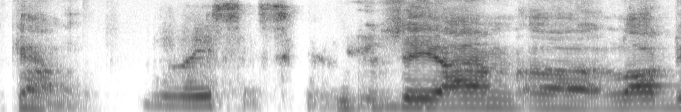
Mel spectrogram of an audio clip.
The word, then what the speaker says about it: Nueces: That's Nueces County. Nueces.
